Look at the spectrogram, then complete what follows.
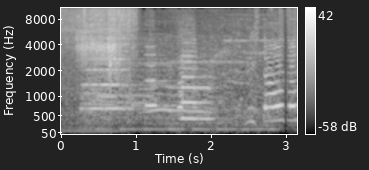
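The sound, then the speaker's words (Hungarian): The historic Székely Express pilgrim train arrives in Székely Land carrying pilgrims to the Csíksomlyó pilgrimage, with a steady low rumble as its horn sounds in drawn-out tonal blasts, rising into a couple of short, loud toots at the end, with faint voices around it. “Minden évben ilyen lelkesen fogadják a zarándok vonatokkal érkezőket a Székelyföldön.”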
